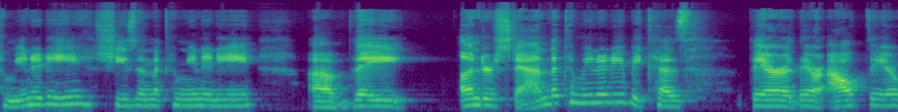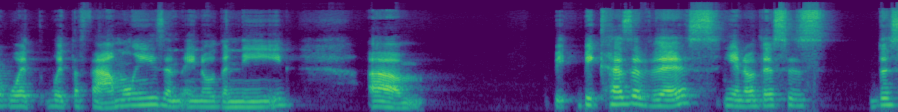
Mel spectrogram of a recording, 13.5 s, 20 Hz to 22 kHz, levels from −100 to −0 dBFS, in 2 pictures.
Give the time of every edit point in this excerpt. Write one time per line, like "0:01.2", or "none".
none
